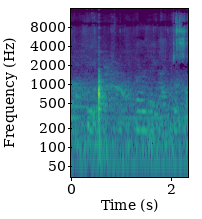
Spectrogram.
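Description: A single sharp click about half a second in, with a short ring, as a handheld plastic citrus squeezer is pressed on a lime over a glass mixing bowl.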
